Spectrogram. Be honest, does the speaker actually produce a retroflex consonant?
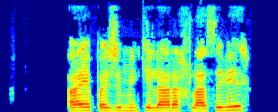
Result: no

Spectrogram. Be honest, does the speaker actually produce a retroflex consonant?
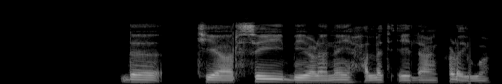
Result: yes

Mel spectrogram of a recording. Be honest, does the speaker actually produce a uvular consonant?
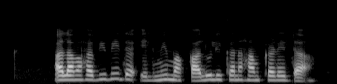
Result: yes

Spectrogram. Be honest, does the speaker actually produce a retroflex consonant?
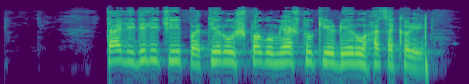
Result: yes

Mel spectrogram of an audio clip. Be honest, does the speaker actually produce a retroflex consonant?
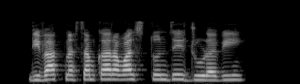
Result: yes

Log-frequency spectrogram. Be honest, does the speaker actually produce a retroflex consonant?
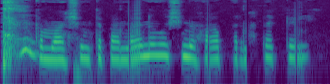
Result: no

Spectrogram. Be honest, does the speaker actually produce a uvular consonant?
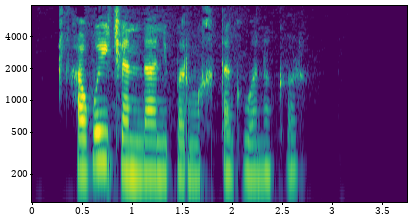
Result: no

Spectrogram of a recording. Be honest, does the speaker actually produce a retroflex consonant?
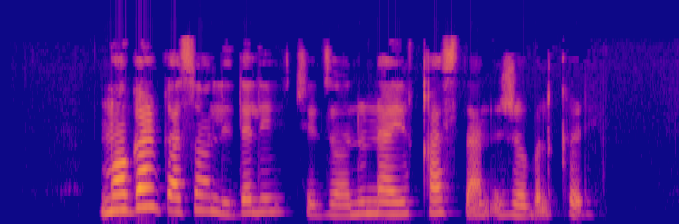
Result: yes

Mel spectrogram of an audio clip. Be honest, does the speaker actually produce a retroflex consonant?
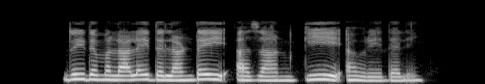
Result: yes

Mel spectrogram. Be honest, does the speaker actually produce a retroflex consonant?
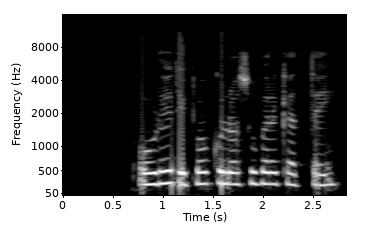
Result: yes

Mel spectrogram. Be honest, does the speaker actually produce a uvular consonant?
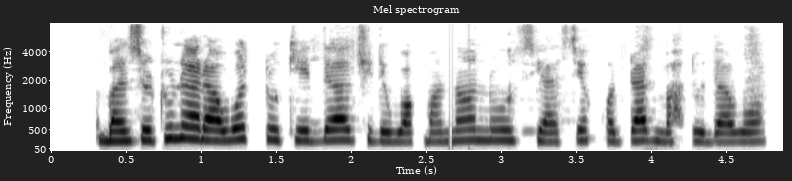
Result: yes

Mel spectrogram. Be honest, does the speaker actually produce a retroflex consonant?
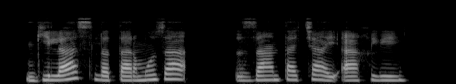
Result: no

